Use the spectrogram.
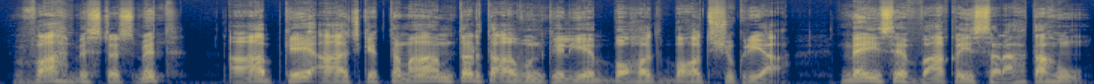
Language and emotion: Urdu, happy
